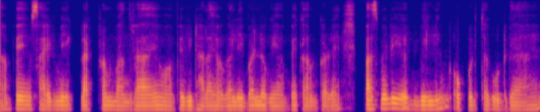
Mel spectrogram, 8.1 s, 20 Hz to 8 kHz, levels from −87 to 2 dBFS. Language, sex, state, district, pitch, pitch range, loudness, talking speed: Hindi, male, Haryana, Rohtak, 105 Hz, 100-110 Hz, -24 LUFS, 235 wpm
